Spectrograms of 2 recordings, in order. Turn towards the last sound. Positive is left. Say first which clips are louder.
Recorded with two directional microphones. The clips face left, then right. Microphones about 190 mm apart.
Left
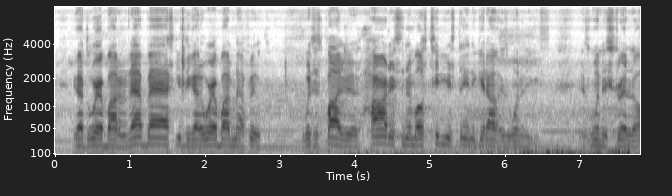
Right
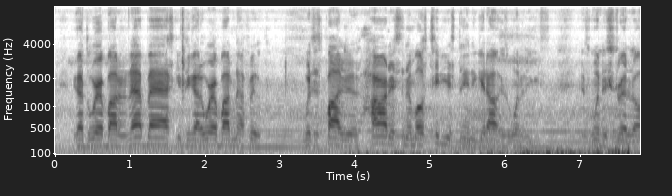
# left 5 dB
turn(degrees=35)  # may be behind; listen again after turning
